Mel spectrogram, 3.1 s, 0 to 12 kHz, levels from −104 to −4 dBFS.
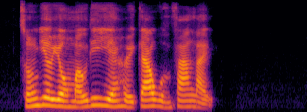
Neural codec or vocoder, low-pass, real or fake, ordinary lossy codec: codec, 44.1 kHz, 7.8 kbps, Pupu-Codec; 10.8 kHz; fake; Opus, 24 kbps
